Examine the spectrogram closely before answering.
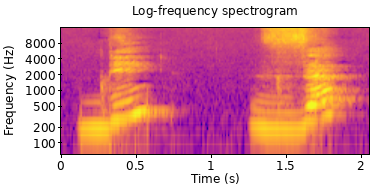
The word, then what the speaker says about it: بيزهق: بيزهق. There is a double H but not a H. No, normally H like hotel but like a stronger one. It's like you're saying hotel. Hi. Okay, so بيزهق and in the end you do the okay.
